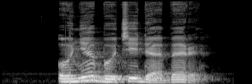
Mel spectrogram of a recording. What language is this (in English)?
Igbo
